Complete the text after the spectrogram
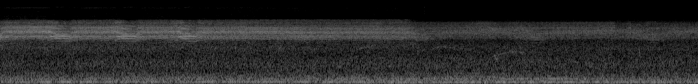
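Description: A wall of high-pitched, continuous trilling from tree crickets dominates, many insects blending into one steady shimmering chorus. A faint low hum, likely distant traffic, lies underneath, and the chorus softens slightly after a few seconds.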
